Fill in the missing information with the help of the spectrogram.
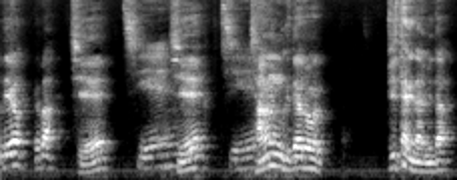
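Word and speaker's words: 截: 절이 저로 바뀌어 어떻게 발음이 돼요? 해봐. 지에, 장은 그대로 비슷하게 납니다.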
